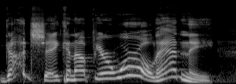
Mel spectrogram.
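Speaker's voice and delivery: very high, swooping, whiny voice. Retelling Buddy's chapel message after he smacked the wall, imitating his whiny voice. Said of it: "In his kind of whiny voice".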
